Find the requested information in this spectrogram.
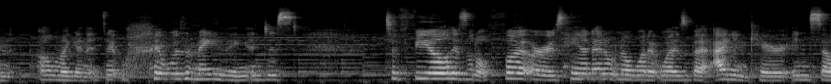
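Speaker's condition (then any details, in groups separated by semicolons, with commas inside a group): No condition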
